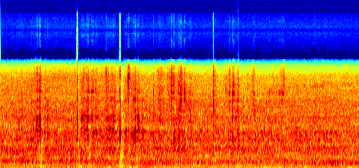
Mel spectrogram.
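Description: Small metal figurines being handled, with a few light clicks and taps, two sharper ones about a second and two seconds in, over a steady rushing background noise.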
